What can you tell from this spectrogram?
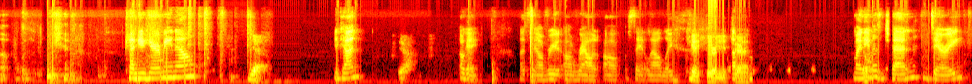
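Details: Woman with aphasia after a stroke, a member of an aphasia support group; word errors are heard; aphasia.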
